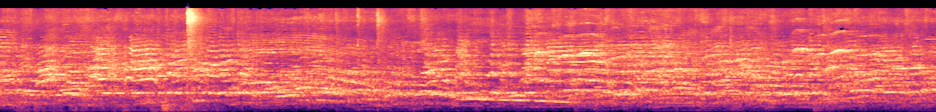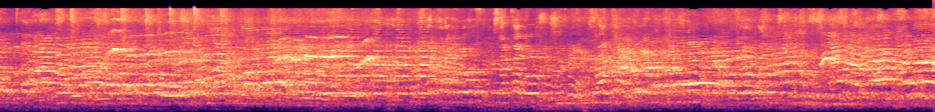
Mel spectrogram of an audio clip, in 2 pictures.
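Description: A crowd shouts and cheers loudly throughout, in a large echoing hall.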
